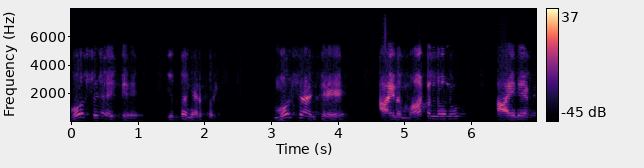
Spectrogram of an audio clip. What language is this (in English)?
Telugu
